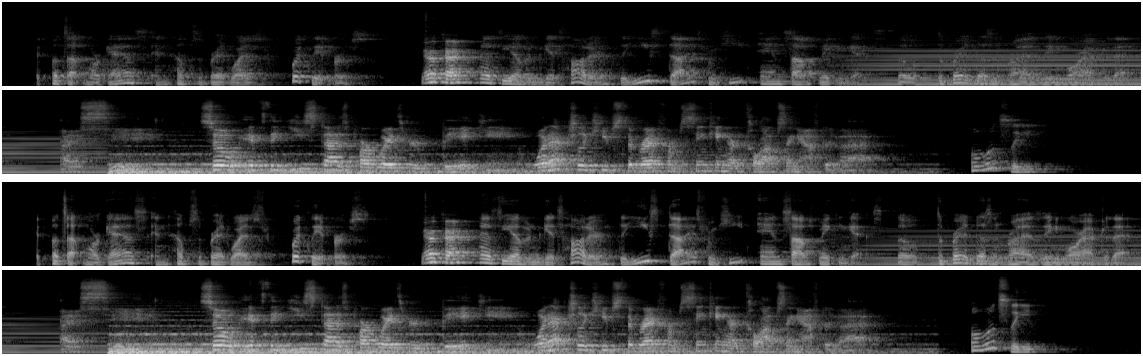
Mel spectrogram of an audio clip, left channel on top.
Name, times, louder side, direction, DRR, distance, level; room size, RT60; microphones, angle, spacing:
voice 1, 0.5-3.7 4.8-11.3 21.1-21.7, right 3 dB, 70° right, 9 dB, 0.7 m, -31 dB
voice 2, 4.2-4.6 12.0-12.9 13.4-20.0, left 1 dB, 15° right, 1 dB, 1.2 m, -24 dB
Bowed string instrument, 8.2-14.1, left 2 dB, 70° left, 1.0 m, -39 dB
sound 1, 12.4-20.7, right 4 dB, 45° right, 0.4 m, -27 dB
10.0 x 4.8 x 7.2 m, 0.90 s
head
